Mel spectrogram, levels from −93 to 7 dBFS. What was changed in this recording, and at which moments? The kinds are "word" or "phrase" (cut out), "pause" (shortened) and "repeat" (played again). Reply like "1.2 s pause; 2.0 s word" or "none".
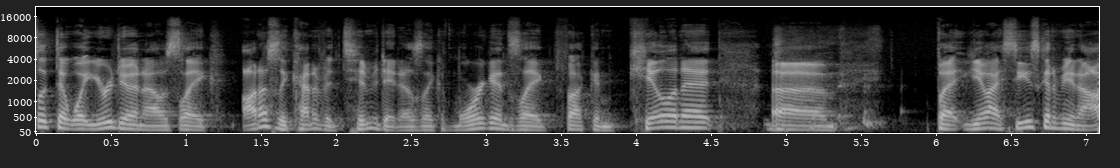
1.3 s pause; 3.5 s word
